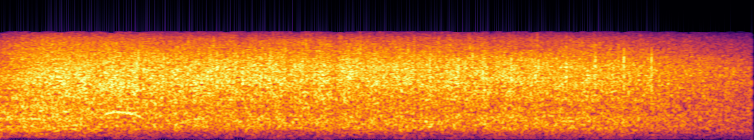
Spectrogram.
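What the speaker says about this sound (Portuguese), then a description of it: "Now give them a clap." A congregation applauding at a spiritual retreat talk on inner healing, a thick, even wash of clapping from many people, loud and sustained for several seconds before easing slightly at the end.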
